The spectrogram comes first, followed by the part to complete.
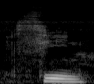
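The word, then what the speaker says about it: scene: देखिए, सीन सीन में एस के बाद सी आया है तो डायरेक्ट पढ़ा गया, ये सी को छोड़ दिया गया है क्योंकि ये साइलेंट है, डायरेक्ट सीन पढ़ा गया है।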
